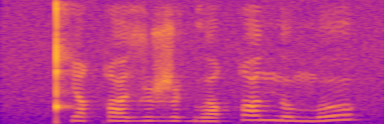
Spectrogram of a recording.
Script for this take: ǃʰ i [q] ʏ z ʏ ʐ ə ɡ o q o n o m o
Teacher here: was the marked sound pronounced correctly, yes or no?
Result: yes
